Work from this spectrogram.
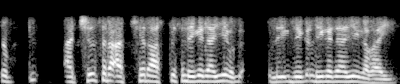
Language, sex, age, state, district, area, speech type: Urdu, male, 18-30, Uttar Pradesh, Balrampur, rural, conversation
